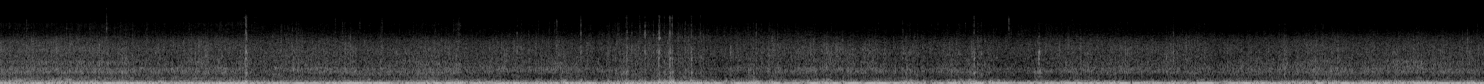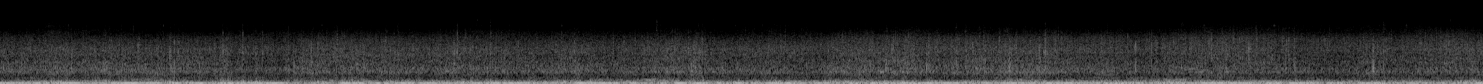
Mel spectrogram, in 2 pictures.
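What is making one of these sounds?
Bicycle tyres crunch steadily over gravel.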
